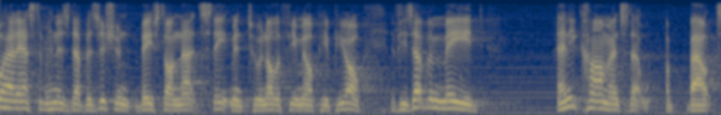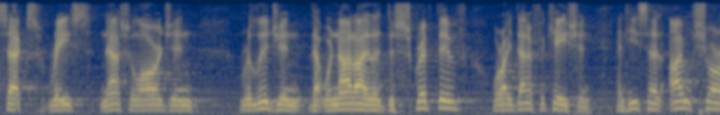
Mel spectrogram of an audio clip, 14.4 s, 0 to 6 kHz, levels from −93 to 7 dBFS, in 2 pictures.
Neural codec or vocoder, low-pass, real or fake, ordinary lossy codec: vocoder, 44.1 kHz, 128 mel bands every 256 samples, BigVGAN v2; 5.4 kHz; fake; Opus, 64 kbps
